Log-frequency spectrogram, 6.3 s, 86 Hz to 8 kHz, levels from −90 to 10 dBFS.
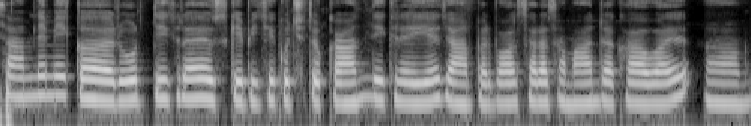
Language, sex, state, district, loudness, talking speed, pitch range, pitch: Hindi, female, Punjab, Pathankot, -16 LUFS, 220 wpm, 205-230 Hz, 215 Hz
